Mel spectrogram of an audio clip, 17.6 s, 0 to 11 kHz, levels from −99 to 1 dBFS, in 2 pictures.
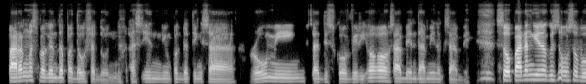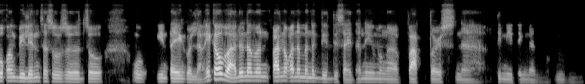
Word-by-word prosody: parang 140 Hz, +4 st, +8 dB
mas 170 Hz, +1 st, -1 dB
maganda 140 Hz, -1 st, +1 dB
pa 125 Hz, -2 st, -3 dB
daw 115 Hz, +1 st, -3 dB
siya 110 Hz, -, -5 dB
dun, 90 Hz, -2 st, -13 dB, 0.2 s
as 115 Hz, +1 st, -5 dB
in 120 Hz, -1 st, -6 dB
yung 115 Hz, 0 st, -8 dB
pagdating 115 Hz, +1 st, -8 dB
sa 100 Hz, -1 st, 0 dB, 0.2 s
roaming, 130 Hz, +2 st, -1 dB
sa 115 Hz, 0 st, -1 dB
discovery, 115 Hz, +1 st, -6 dB
oo, 135 Hz, 0 st, +4 dB
sabi 120 Hz, -1 st, 0 dB
ang 115 Hz, -, -7 dB
daming 115 Hz, 0 st, -4 dB
nagsabi. 95 Hz, -3 st, -8 dB, 0.4 s
So 170 Hz, -2 st, +6 dB
parang 180 Hz, +2 st, +8 dB
yun 190 Hz, 0 st, +8 dB
ang 180 Hz, -, -4 dB
gusto 180 Hz, -1 st, -1 dB
kong 170 Hz, -, -2 dB
subukang 150 Hz, -3 st, 0 dB
bilhin 135 Hz, 0 st, 0 dB
sa 135 Hz, -, -4 dB
susunod 120 Hz, -3 st, -5 dB
so 115 Hz, -1 st, -4 dB, 0.5 s
oh 125 Hz, -, -8 dB, 0.2 s
hintayin 125 Hz, -2 st, -1 dB
ko 110 Hz, -, -3 dB
lang. 100 Hz, 0 st, -7 dB
Ikaw 205 Hz, +6 st, +6 dB
ba 130 Hz, -, +6 dB
ano 155 Hz, -, +2 dB
naman 155 Hz, -1 st, -1 dB
paano 150 Hz, +2 st, +3 dB
ka 150 Hz, -, +2 dB
naman 145 Hz, -2 st, -4 dB
nag-de-decide, 115 Hz, -6 st, -8 dB
ano 115 Hz, +1 st, -10 dB
yung 115 Hz, -1 st, -10 dB
mga 105 Hz, -1 st, -8 dB
factors 100 Hz, 0 st, -2 dB
na 95 Hz, -1 st, -10 dB, 0.4 s
tinitingnan, 95 Hz, -3 st, -14 dB, 0.3 s
mm? 90 Hz, -2 st, -27 dB
120 Hz, 170 wpm, -24 LUFS, 110-140 Hz, 0.5 s, parang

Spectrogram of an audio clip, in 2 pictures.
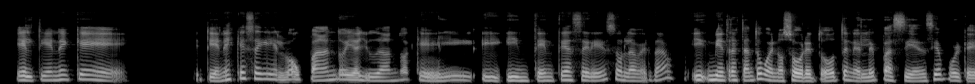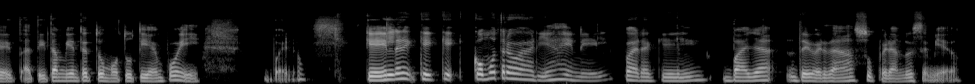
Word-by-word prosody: Él 190 Hz, -2 st, +3 dB
tiene 205 Hz, +3 st, -1 dB
que 215 Hz, -6 st, 0 dB, 0.7 s
tienes 170 Hz, +7 st, +1 dB
que 280 Hz, 0 st, 0 dB
seguirlo 245 Hz, -, 0 dB
upando 185 Hz, -, 0 dB
y 110 Hz, -1 st, +3 dB
ayudando 170 Hz, -, -1 dB
a -, -, -6 dB
que 180 Hz, -, -1 dB
él 190 Hz, +2 st, -2 dB
i 175 Hz, -4 st, 0 dB
intente 175 Hz, +2 st, 0 dB
hacer 195 Hz, -2 st, 0 dB
eso, 210 Hz, +4 st, -1 dB
la 170 Hz, -2 st, 0 dB
verdad, 195 Hz, -, -4 dB, 0.2 s
y 210 Hz, -, +2 dB
mientras 200 Hz, -1 st, +4 dB
tanto 185 Hz, +6 st, +2 dB
bueno, 180 Hz, -6 st, +2 dB
sobre 165 Hz, -2 st, +5 dB
todo 175 Hz, +1 st, +1 dB
tenerle 180 Hz, -3 st, 0 dB
paciencia, 175 Hz, +1 st, +1 dB
porque 155 Hz, -, -1 dB
a -, -, -2 dB
ti 140 Hz, -, -3 dB
también 165 Hz, 0 st, +1 dB
te 180 Hz, +2 st, +1 dB
tomó 150 Hz, -4 st, 0 dB
tu 160 Hz, -, -2 dB
tiempo 155 Hz, +6 st, 0 dB
y, -, -, -2 dB, 0.6 s
bueno, 235 Hz, -1 st, -9 dB, 0.6 s
que 190 Hz, +2 st, +8 dB
le 250 Hz, +2 st, +5 dB
que 230 Hz, -3 st, +3 dB
que 230 Hz, -1 st, -1 dB, 0.2 s
¿cómo 245 Hz, +4 st, +4 dB
trabajarías 230 Hz, -6 st, 0 dB
en 195 Hz, -5 st, -5 dB
él 180 Hz, +8 st, -11 dB
para 180 Hz, -4 st, -1 dB
que 165 Hz, -1 st, -4 dB
él 180 Hz, +5 st, -4 dB, 0.2 s
vaya 175 Hz, +3 st, 0 dB
de 170 Hz, -2 st, +1 dB
verdad 155 Hz, +2 st, -1 dB
superando 145 Hz, -6 st, -2 dB
ese 165 Hz, -, -4 dB
miedo? 205 Hz, -3 st, -8 dB
185 Hz, 165 wpm, -26 LUFS, 165-210 Hz, 0.7 s, que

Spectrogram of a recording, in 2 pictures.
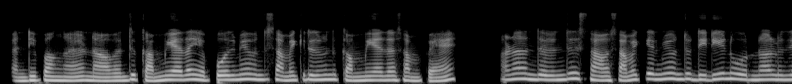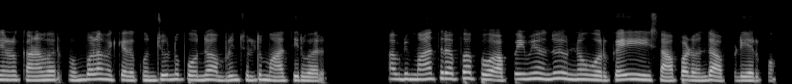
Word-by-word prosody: கண்டிப்பாங்க. 185 Hz, +1 st, +2 dB, 0.3 s
நான் 170 Hz, 0 st, +2 dB
வந்து 185 Hz, +5 st, +2 dB
கம்மியா 195 Hz, +5 st, +3 dB
தான். 230 Hz, -1 st, +3 dB
எப்போதுமே 210 Hz, +4 st, +1 dB
வந்து 220 Hz, 0 st, 0 dB
சமைக்கிறது 210 Hz, +2 st, 0 dB
வந்து 225 Hz, 0 st, +1 dB
கம்மியா 185 Hz, +2 st, +2 dB
தான் 200 Hz, -1 st, 0 dB
சமைப்பேன். 170 Hz, +1 st, 0 dB, 0.5 s
ஆனா, 230 Hz, +3 st, -1 dB
அந்த 225 Hz, -1 st, +1 dB
வந்து 220 Hz, +5 st, 0 dB
ச -, -, -41 dB, 0.3 s
சமைக்கிறதுமே 235 Hz, +6 st, 0 dB
வந்து 245 Hz, 0 st, 0 dB
திடீர்னு 240 Hz, +5 st, 0 dB
ஒரு 210 Hz, -, -2 dB
நாள் 220 Hz, 0 st, 0 dB, 0.2 s
என்னோட 205 Hz, -1 st, -1 dB
கணவர் 200 Hz, +2 st, 0 dB
ரொம்ப 205 Hz, +3 st, 0 dB
எல்லாம் 245 Hz, 0 st, 0 dB
வெக்காத. 205 Hz, -2 st, -2 dB
கொஞ்சோன்டு 220 Hz, +4 st, 0 dB
போதும் 210 Hz, +1 st, +1 dB
அப்பிடின்னு 200 Hz, +2 st, -2 dB
சொல்லிட்டு 205 Hz, +2 st, 0 dB
மாத்திருவாரு. 180 Hz, -1 st, -1 dB, 0.7 s
அப்பிடி 245 Hz, 0 st, -1 dB
மாத்துறப்ப 255 Hz, +2 st, 0 dB, 0.4 s
அப்பயுமே 245 Hz, +7 st, -2 dB
வந்து 245 Hz, +3 st, 0 dB
இன்னும் 230 Hz, -1 st, 0 dB
ஒரு 195 Hz, -, -1 dB
கை 215 Hz, +2 st, +3 dB, 0.3 s
சாப்பாடு 190 Hz, +2 st, 0 dB
வந்து 195 Hz, +3 st, +1 dB
அப்பிடியே 180 Hz, +1 st, -3 dB
இருக்கும். 200 Hz, +5 st, -12 dB
210 Hz, 160 wpm, -21 LUFS, 190-225 Hz, 0.7 s, கம்மியா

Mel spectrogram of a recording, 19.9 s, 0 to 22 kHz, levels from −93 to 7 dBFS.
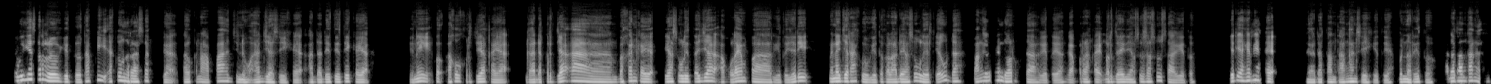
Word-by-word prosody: Iya, -, -, -26 dB
tapinya 215 Hz, +6 st, +5 dB
seru 230 Hz, -9 st, +5 dB, 0.2 s
gitu. 125 Hz, -3 st, 0 dB
Tapi 155 Hz, +7 st, -3 dB
aku 140 Hz, +8 st, -5 dB
ngerasa 135 Hz, +1 st, +2 dB, 0.2 s
gak 110 Hz, -3 st, -4 dB
tahu 115 Hz, +1 st, 0 dB
kenapa 115 Hz, +5 st, -3 dB, 0.2 s
jenuh 110 Hz, -3 st, 0 dB
aja 115 Hz, +1 st, +1 dB
sih, 100 Hz, -2 st, -2 dB
kayak 100 Hz, -1 st, -4 dB
ada 110 Hz, 0 st, -3 dB
di 115 Hz, -, +3 dB
titik 125 Hz, +4 st, +1 dB
kayak 110 Hz, -2 st, +1 dB, 0.6 s
ini 135 Hz, +6 st, +3 dB, 0.2 s
kok -, -, -4 dB
aku 150 Hz, +6 st, +1 dB
kerja 125 Hz, +1 st, +1 dB
kayak 105 Hz, -1 st, -1 dB, 0.3 s
gak 110 Hz, 0 st, +1 dB
ada -, -, 0 dB
kerjaan, 130 Hz, -3 st, +3 dB
bahkan 160 Hz, +6 st, 0 dB
kayak 125 Hz, -3 st, +1 dB
yang 135 Hz, -, +5 dB
sulit 135 Hz, -1 st, +4 dB
aja 155 Hz, +1 st, +3 dB
aku 110 Hz, 0 st, -7 dB
lempar 125 Hz, -8 st, +2 dB
gitu. 105 Hz, -, -6 dB
Jadi 165 Hz, +7 st, +3 dB, 0.3 s
manajer 145 Hz, +1 st, +6 dB
aku 140 Hz, -6 st, -3 dB
gitu 105 Hz, -, -3 dB
kalau 115 Hz, 0 st, +2 dB
ada 120 Hz, -, +4 dB
yang 120 Hz, -, +1 dB
sulit, 135 Hz, -9 st, +2 dB
ya -, -, +1 dB
udah 145 Hz, -7 st, -1 dB, 0.2 s
panggil 160 Hz, +7 st, 0 dB
vendor, 155 Hz, -6 st, +2 dB
udah 110 Hz, -3 st, -2 dB
gitu 95 Hz, -1 st, -6 dB
ya 105 Hz, -, -4 dB
gak 110 Hz, -, -3 dB
pernah 115 Hz, -2 st, -1 dB
kayak 110 Hz, -2 st, -2 dB
ngerjain 115 Hz, -1 st, +1 dB
yang -, -, -10 dB
susah-susah 130 Hz, -, -2 dB
gitu. 100 Hz, +1 st, -8 dB, 0.5 s
Jadi 155 Hz, -, +2 dB
akhirnya 185 Hz, +3 st, +2 dB
kayak 135 Hz, -, +2 dB, 0.4 s
gak 105 Hz, -, +1 dB
ada -, -, +1 dB
tantangan 115 Hz, +3 st, +1 dB
sih 105 Hz, -2 st, 0 dB
gitu 100 Hz, 0 st, -7 dB
ya, 100 Hz, -, -7 dB
bener 120 Hz, -2 st, +3 dB
itu, 110 Hz, -5 st, -4 dB
ga -, -, -26 dB
ada 150 Hz, -, +5 dB
tantangan 160 Hz, -3 st, 0 dB
125 Hz, 210 wpm, -23 LUFS, 110-150 Hz, 0.6 s, manajer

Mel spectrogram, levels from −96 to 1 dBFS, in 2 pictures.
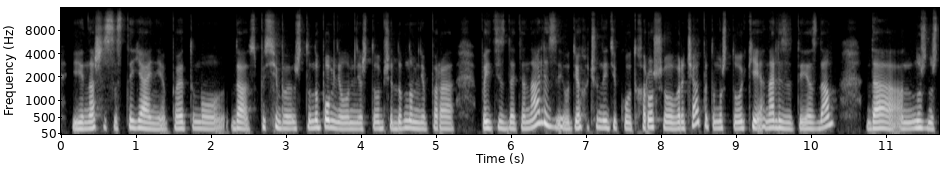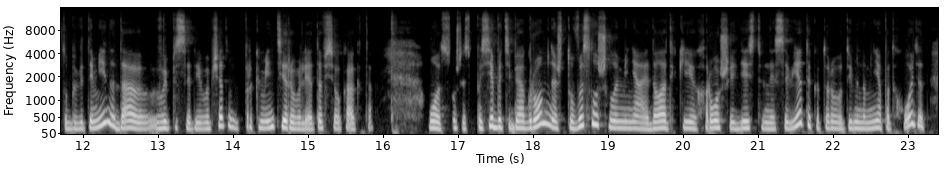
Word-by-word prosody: и 175 Hz, 0 st, +3 dB
наше 190 Hz, +4 st, +1 dB
состояние. 190 Hz, -4 st, +1 dB
Поэтому 180 Hz, -1 st, -1 dB
да, 185 Hz, 0 st, +1 dB
спасибо, 185 Hz, -4 st, -2 dB
что 180 Hz, +2 st, -5 dB
напомнила 200 Hz, -4 st, +3 dB
мне, 170 Hz, 0 st, -1 dB
что 170 Hz, +1 st, -5 dB
вообще 185 Hz, 0 st, -2 dB
давно 185 Hz, +3 st, +1 dB
мне 175 Hz, -2 st, 0 dB
пора 175 Hz, 0 st, -2 dB, 0.3 s
пойти 190 Hz, 0 st, +2 dB
сдать 180 Hz, -1 st, -2 dB
анализы. 250 Hz, -, +3 dB
И -, -, 0 dB
вот 175 Hz, -, -2 dB
я 195 Hz, -, +4 dB
хочу 205 Hz, +1 st, -6 dB
найти 205 Hz, 0 st, +1 dB
какого-то 180 Hz, -2 st, -3 dB
хорошего 200 Hz, -3 st, +2 dB
врача, 185 Hz, -, +1 dB
потому 195 Hz, -, -2 dB
что 185 Hz, -2 st, -2 dB
окей, 195 Hz, +2 st, +2 dB
анализы-то 200 Hz, -5 st, +1 dB
я 180 Hz, -, +2 dB
сдам, 210 Hz, -, 0 dB, 0.4 s
да, 185 Hz, 0 st, +4 dB
а -, -, -1 dB
нужно, 185 Hz, +1 st, +1 dB
чтобы 175 Hz, +1 st, -5 dB
витамины, 215 Hz, -, +2 dB
да, 185 Hz, 0 st, +2 dB
выписали 185 Hz, 0 st, -3 dB
и -, -, 0 dB
вообще, 175 Hz, +9 st, 0 dB
там, 230 Hz, -6 st, -4 dB
прокомментировали 200 Hz, -5 st, +1 dB
это 170 Hz, +4 st, 0 dB
всё -, -, -5 dB
как-то. -, -, -5 dB, 0.8 s
Вот. 190 Hz, -4 st, +3 dB
Слушай, 190 Hz, -4 st, -7 dB
спасибо 215 Hz, +4 st, +1 dB
тебе 195 Hz, +1 st, 0 dB
огромное, 220 Hz, -, +3 dB
что 190 Hz, +1 st, -4 dB
выслушала 260 Hz, -, +1 dB
меня 185 Hz, -3 st, -1 dB
и -, -, -1 dB
дала 185 Hz, +4 st, +3 dB
такие 185 Hz, 0 st, -3 dB
хорошие, 195 Hz, +1 st, -1 dB
действенные 185 Hz, -1 st, -2 dB
советы, 240 Hz, -, 0 dB
которые 185 Hz, -1 st, -4 dB
вот 180 Hz, -, -5 dB
именно 185 Hz, -1 st, 0 dB
мне 195 Hz, +3 st, 0 dB
подходят. 280 Hz, -, -1 dB
190 Hz, 165 wpm, -22 LUFS, 180-205 Hz, 0.8 s, я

